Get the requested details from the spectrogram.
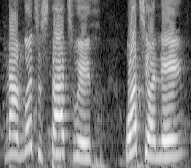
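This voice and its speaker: A middle-aged woman with a high, sharp voice hosts a live children's Bible event at a moderate pace. She introduces and addresses people, exhorting them and repeating phrases.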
